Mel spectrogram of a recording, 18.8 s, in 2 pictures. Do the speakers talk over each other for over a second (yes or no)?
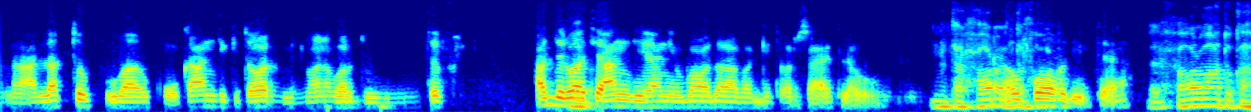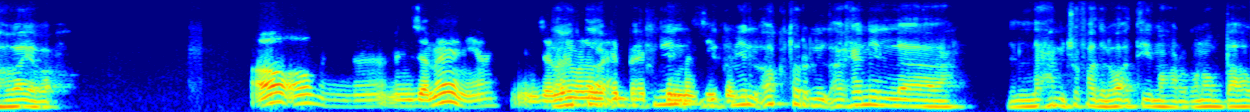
yes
